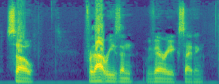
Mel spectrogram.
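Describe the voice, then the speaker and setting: A man's fairly low voice with vocal fry and very wide pitch swings, on a very clean recording with a silent background. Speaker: gaming podcast host. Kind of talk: solo podcast recap. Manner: animated.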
